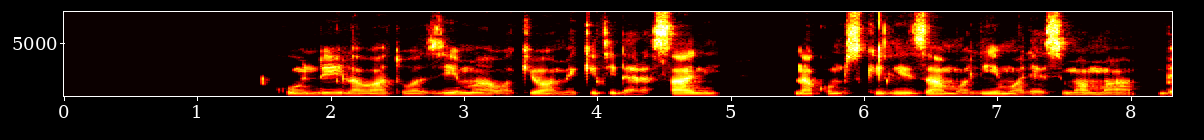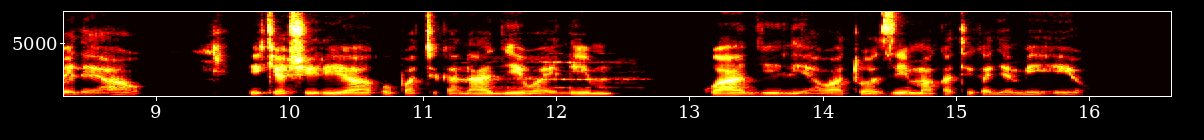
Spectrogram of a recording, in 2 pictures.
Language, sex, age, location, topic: Swahili, male, 25-35, Dar es Salaam, education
